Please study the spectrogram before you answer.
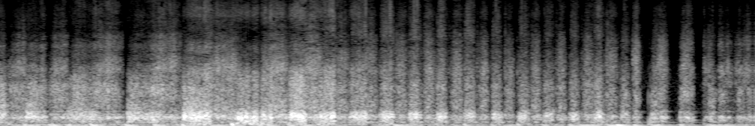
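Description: Long manicured nails of both hands scratch fast over the soft, porous, hollow black foam windscreen on a large black desktop USB microphone. The result is a dense, continuous, muffled scratching and rustling with a low, boomy body, swelling and receding in quick, uneven strokes, with only faint brightness above.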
